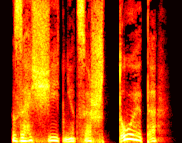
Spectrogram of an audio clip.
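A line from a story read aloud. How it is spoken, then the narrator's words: Pained rasp. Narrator (Russian): прохрипела, прижимая ладони к груди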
